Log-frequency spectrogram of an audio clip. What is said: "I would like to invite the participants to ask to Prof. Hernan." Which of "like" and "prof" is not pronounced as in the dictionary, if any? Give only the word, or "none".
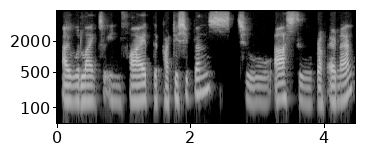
prof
